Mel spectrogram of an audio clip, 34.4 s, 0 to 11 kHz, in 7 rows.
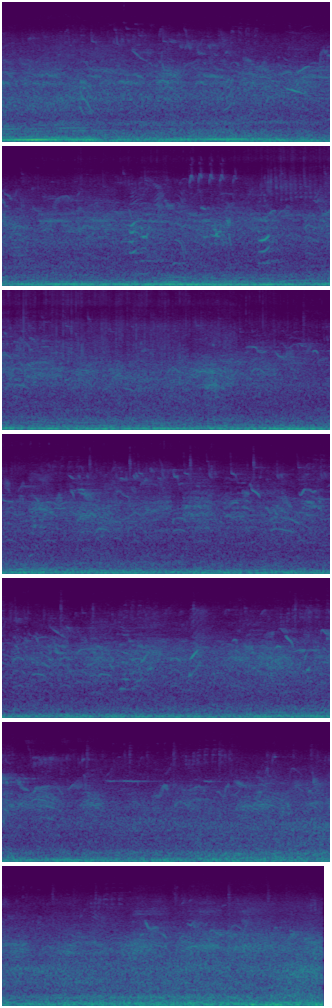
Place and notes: Kronshagen, Deutschland - Sunday late afternoon
Spring, Sunday, late afternoon in an urban residential district. Birds, traffic, a plane, some people and children. Binaural recording, Soundman OKM II Klassik microphone with A3-XLR adapter and windshield, Zoom F4 recorder.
